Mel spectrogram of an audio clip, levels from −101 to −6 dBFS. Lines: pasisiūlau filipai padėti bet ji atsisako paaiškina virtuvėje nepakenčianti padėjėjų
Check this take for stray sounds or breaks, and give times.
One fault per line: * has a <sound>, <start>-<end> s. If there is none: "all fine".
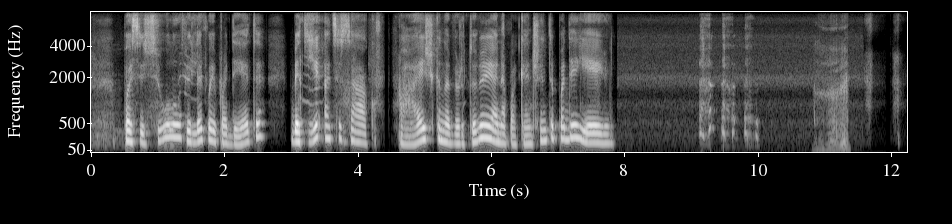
* has a cough, 9.1-10.0 s
* has a throat clearing, 10.8-11.4 s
